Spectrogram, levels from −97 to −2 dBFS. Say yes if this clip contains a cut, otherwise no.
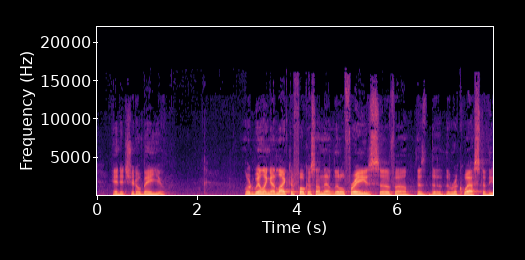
no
